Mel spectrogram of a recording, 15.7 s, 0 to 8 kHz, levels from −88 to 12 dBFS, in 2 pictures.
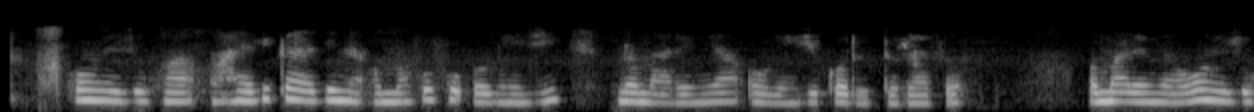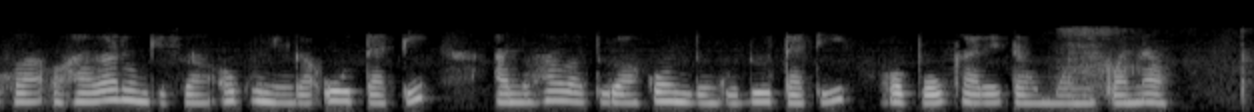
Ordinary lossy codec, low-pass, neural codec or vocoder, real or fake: AAC, 16 kbps; 7.2 kHz; none; real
